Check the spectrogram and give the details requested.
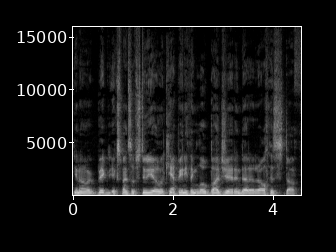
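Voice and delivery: ordinary talk

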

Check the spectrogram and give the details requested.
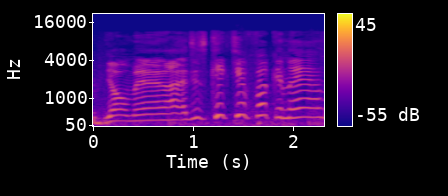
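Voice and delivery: mock-tough kid gamer voice. Mocking how 12-year-olds trash-talk online, imitating a 12-year-old gamer. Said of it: "I'm some 12-year-old".

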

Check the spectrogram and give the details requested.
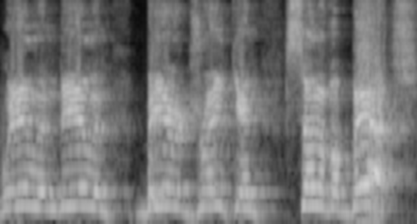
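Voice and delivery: very loud, high, belted-out yell. Cutting the jet flying promo for a fan's request: Stone Cold voice. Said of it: "Stone Cold doing the jet flying limousine riding promo".

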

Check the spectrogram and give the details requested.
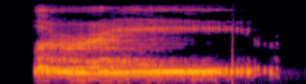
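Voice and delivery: put-on very high elderly woman voice. Retelling hearing a voice call from the bedroom; old granny voice. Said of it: "It was like an old granny voice".

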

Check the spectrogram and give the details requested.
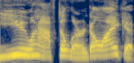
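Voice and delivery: slow, high, patronizing, condescending tone. Quoting what he told you, imitating a condescending tone. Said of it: "listening to him condescendingly be like".

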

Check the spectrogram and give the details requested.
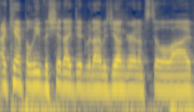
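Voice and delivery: ordinary talk

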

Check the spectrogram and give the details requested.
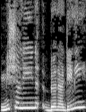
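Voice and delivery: terrible put-on French accent. Speaker telling the story of the bikini says the model's name, terrible French accent. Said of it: "That's my terrible French accent".

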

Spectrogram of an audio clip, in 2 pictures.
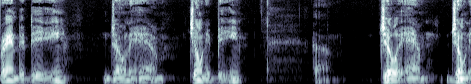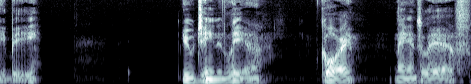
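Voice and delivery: measured, deep, slow, unhurried delivery. Reading out names in an impression: Morgan Freeman voice. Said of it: "that's a very good Morgan Freeman".

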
